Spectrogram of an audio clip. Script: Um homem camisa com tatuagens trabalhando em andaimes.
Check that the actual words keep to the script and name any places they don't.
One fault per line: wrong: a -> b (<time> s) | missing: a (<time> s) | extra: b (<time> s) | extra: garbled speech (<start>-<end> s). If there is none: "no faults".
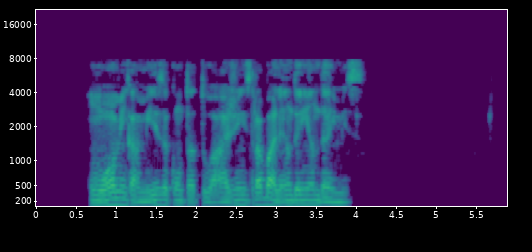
no faults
